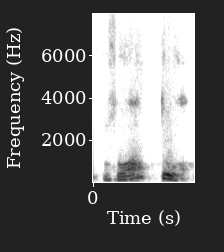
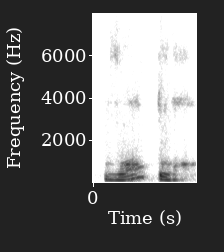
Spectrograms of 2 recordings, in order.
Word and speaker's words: voiture: Then O I, then O আই এর sound হচ্ছে ওয়া, ওয়া। দেন মানে না, হলো মো, মোয়া, তারপরে মোয়া, তারপরে পোয়া, ওয়া, এটা এটা voiture, voiture, প টু, ওয়া, হ্যাঁ ওয়া, এটা ভুয়া, এর উচ্চারণ কি হবে? ভুয়া টু, voiture, ভুয়া, ভুয়া টু, ম, ভুয়া, ভুয়া টু।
